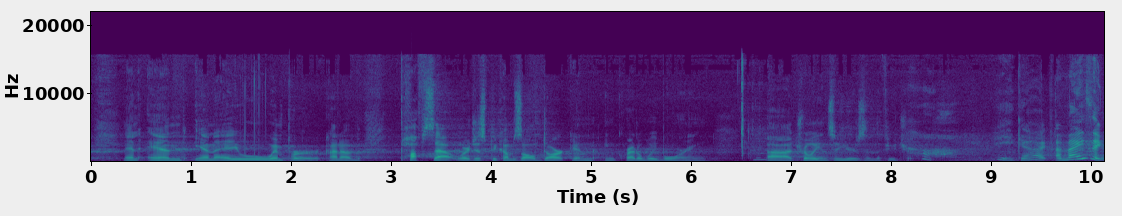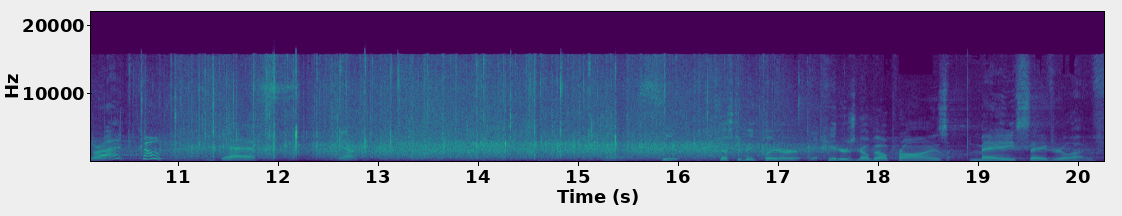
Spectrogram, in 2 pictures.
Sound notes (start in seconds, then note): 12.6 applause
